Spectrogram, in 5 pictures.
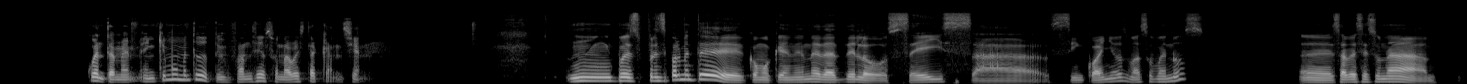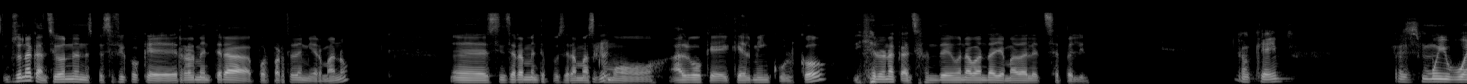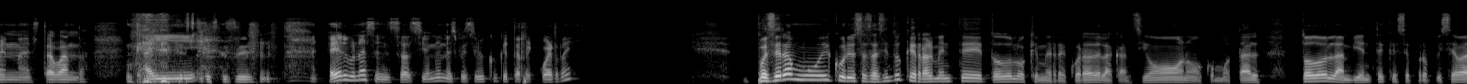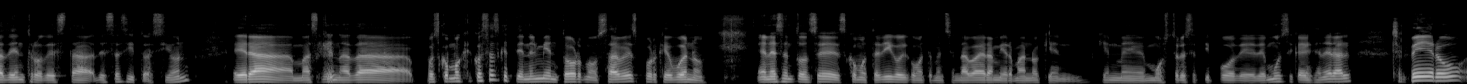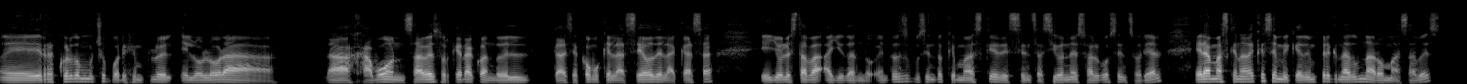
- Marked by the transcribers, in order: other background noise; chuckle; chuckle; sniff
- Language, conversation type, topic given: Spanish, podcast, ¿Qué canción o música te recuerda a tu infancia y por qué?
